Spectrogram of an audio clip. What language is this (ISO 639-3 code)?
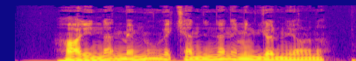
tur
